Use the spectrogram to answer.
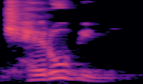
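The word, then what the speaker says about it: כרוב: 그룹이란 말은 이게 우리나라 발음인데 원래 발음은 이게 원어 그대로 발음을 해요. 그룹이 원래는 케룹입니다. 여기는 그룹들이니까 케루빔입니다.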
